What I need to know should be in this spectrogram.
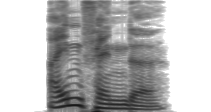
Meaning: first/third-person singular dependent subjunctive II of einfinden
- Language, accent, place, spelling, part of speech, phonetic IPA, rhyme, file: German, Germany, Berlin, einfände, verb, [ˈaɪ̯nˌfɛndə], -aɪ̯nfɛndə, De-einfände.ogg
